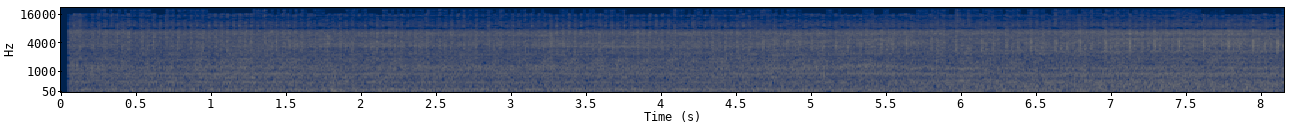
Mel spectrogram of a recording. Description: The sound when the cam chain slide/guidance is broken at 300 000 km. The engine was replaced on this case.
